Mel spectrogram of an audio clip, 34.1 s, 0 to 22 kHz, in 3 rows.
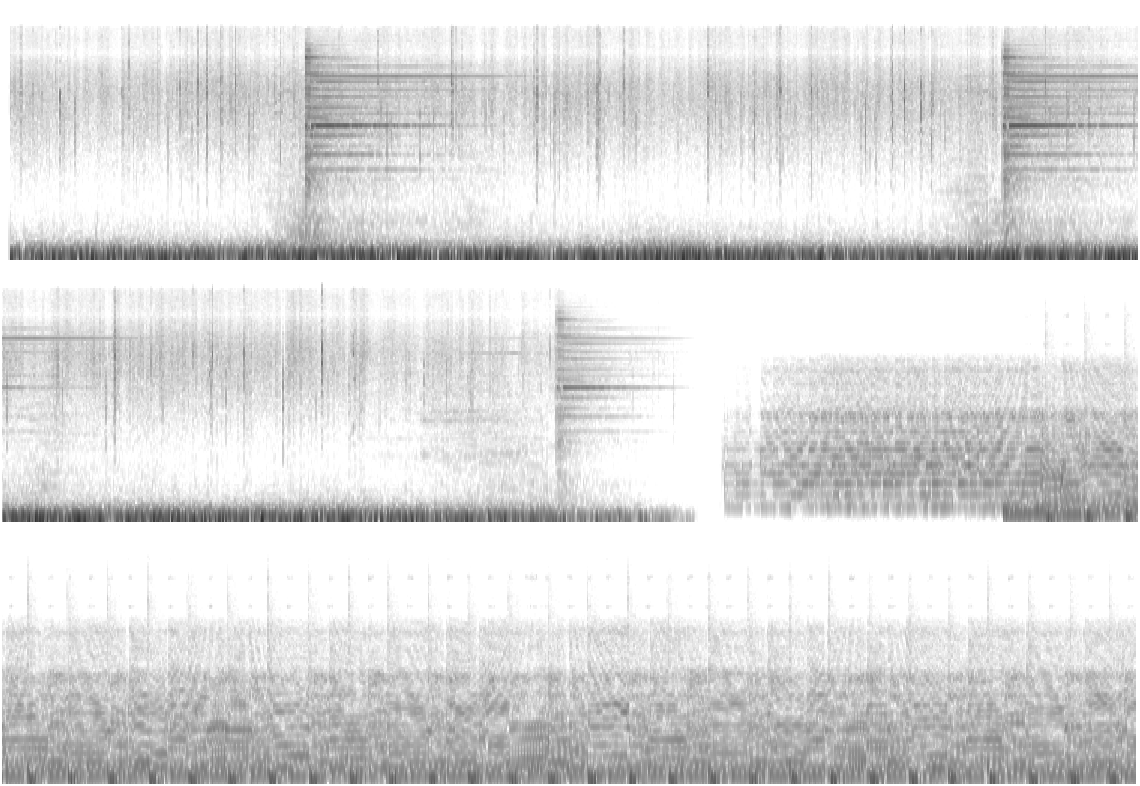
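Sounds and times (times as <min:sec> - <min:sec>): forge fire rumbling and crackling: 0:00.1 - 0:18.1.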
